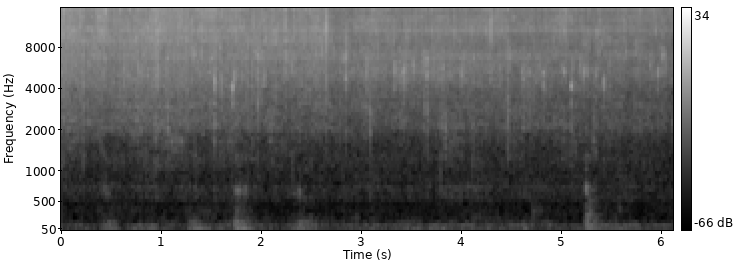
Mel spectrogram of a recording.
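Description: Minced ginger and garlic sizzling steadily in hot oil in a wok, stirred with a spatula that knocks softly against the pan a few times.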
